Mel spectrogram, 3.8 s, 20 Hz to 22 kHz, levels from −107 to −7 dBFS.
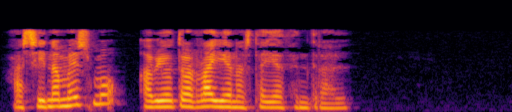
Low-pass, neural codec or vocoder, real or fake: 7.2 kHz; none; real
